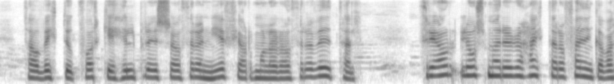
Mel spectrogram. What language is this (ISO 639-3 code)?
isl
